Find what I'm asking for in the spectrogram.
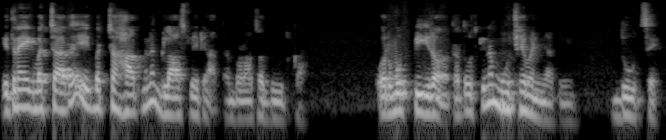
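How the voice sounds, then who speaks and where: A male storyteller in a casual podcast, narrating a folk tale with lively animation and slipping into each character's voice. His pitch sits right in the middle for a man, and his talk stays loose and conversational. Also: fast talker, husky. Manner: animated, acts out every character.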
